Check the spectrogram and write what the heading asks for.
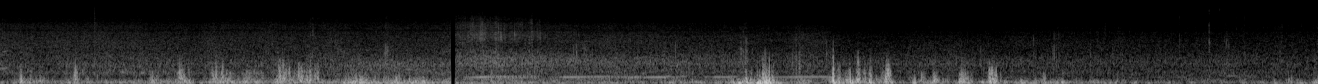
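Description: Wind buffeting the microphone in irregular low gusts, strongest about halfway through, over the wash of ocean surf. A sharp click comes a little before halfway, followed by a faint steady tone lasting about three and a half seconds.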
